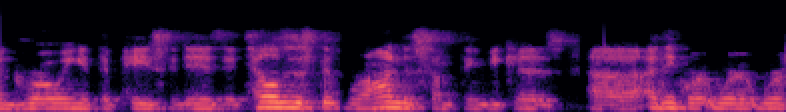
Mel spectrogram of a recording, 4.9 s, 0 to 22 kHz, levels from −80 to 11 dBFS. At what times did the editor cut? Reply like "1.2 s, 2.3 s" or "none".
2.1 s, 3.6 s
